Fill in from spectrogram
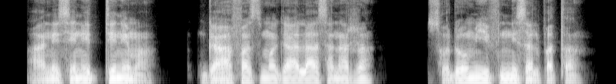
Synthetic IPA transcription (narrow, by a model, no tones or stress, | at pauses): ʔɐ̰nɪsɪnɪt̪ːɪnɪmɐ | ɡaːfɐsmɐɡaːlaːsɐnɐrːɐ | sɔd̪ɔmiːfnɪsɐlpʼɐt̪ʰɐ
